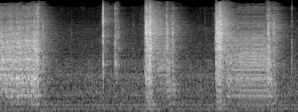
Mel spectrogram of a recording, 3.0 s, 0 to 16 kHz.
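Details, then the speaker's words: Bell & Howell Slide Cube RF60 projector advancing via remote: sharp clacks and whirring bursts with stalls as the slide advance mechanism gets stuck; a jammed slide is suspected. "now pushing the button okay it kind of got stuck there yeah it's not want to"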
